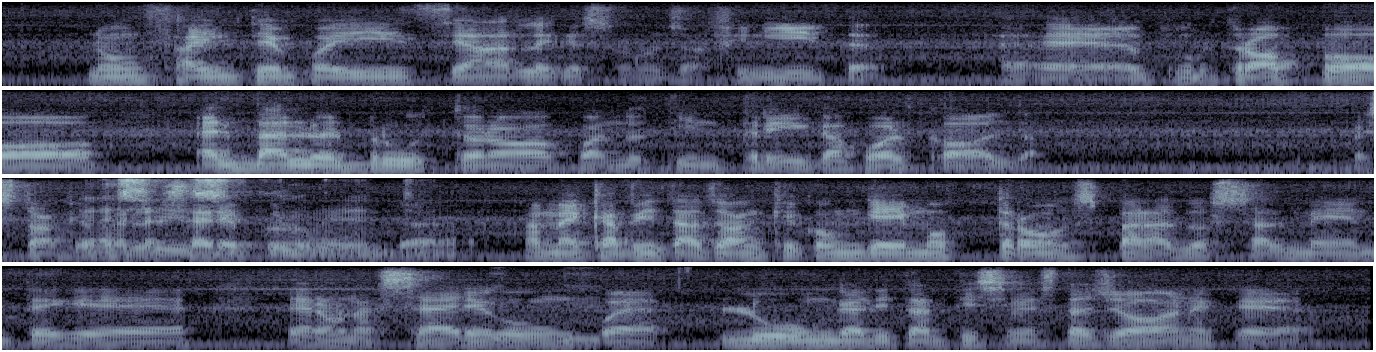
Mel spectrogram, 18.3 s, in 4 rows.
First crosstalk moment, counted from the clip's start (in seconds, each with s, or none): 9.4 s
